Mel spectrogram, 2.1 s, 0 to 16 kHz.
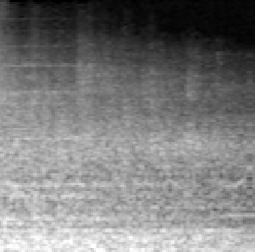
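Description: A noisy, rattling passage without clear notes in music played back from a TDK AD-X46 cassette on a Маяк-233 deck. The beat drops out, and the sound grows duller and slightly quieter over the two seconds.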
